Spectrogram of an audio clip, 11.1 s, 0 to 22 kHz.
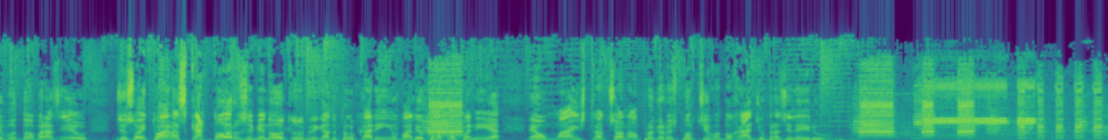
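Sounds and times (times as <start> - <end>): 
speech: 0.0 - 9.2
car horns honking in busy traffic: 4.2 - 4.9, 8.4 - 11.0
steady hum of vehicles: 8.2 - 11.0.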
